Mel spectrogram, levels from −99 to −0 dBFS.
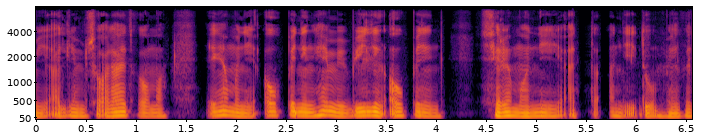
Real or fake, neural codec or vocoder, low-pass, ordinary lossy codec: real; none; 7.2 kHz; AAC, 48 kbps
